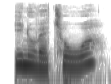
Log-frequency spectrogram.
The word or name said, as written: innovator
